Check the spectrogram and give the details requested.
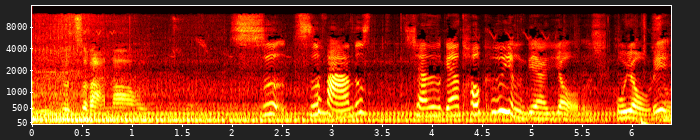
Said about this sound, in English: As we talk, trucks and buses drive by carrying other villagers out and away to areas not flattened.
